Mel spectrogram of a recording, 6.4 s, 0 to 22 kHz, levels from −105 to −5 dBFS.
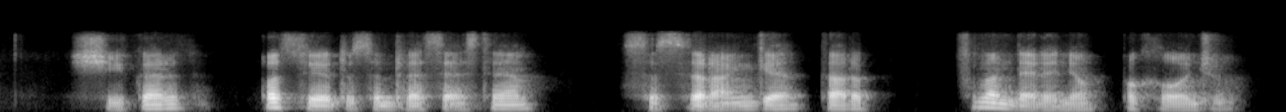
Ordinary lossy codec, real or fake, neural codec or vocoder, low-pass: Opus, 32 kbps; fake; codec, 24 kHz, 0.5 kbps, DualCodec; 7.2 kHz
